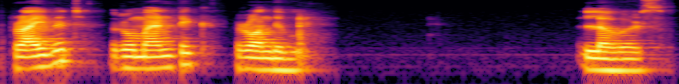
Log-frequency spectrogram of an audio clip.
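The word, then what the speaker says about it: rendezvous: Complex pronunciation है उसकी, because ये वर्ड फ्रेंच से आता है एंड फ्रेंच लैंग्वेज का प्रोनाउंसिएशन बहुत ही डिफरेंट होता है। इसीलिए आप इंग्लिश लैंग्वेज के अगर आप एक्सपीरियंस लगाओगे तो कभी इसको करेक्टली प्रोनाउंस नहीं कर पाओगे। एनीवे इसका प्रोनाउंसिएशन है रॉन्डेवू, एंड रॉन्डेवू का मतलब होता है मीटिंग।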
